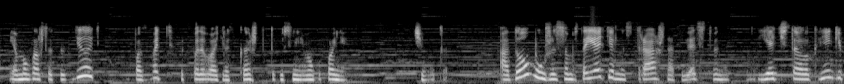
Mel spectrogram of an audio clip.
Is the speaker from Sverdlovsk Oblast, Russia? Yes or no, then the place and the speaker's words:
no; Buryatia, Russia; born there; Родилась я в Бурятии, у меня семья была, мама, папа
